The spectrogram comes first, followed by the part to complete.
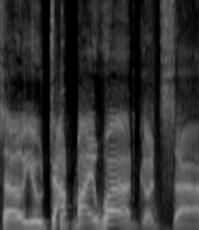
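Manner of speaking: snide, sarcastic, falsely courteous mock-polite tone. In a role-play scene, a character told his excuses sound made up replies: sarcastic. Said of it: "I use good sir sarcastically".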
